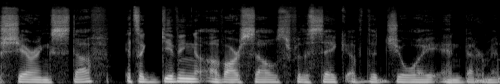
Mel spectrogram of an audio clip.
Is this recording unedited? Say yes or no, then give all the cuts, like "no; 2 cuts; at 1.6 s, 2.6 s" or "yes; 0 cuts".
yes; 0 cuts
